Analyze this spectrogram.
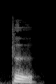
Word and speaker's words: peux: as usual, so je peux, okay? Final x not pronounced here, okay? So you get x, but you don't pronounce it, so basically you get the sound peut, je peux, okay?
